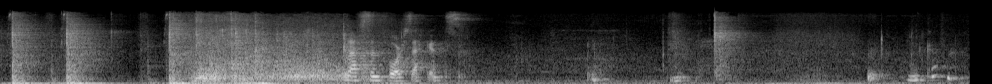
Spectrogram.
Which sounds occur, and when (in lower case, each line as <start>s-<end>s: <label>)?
0.0s-9.7s: mechanisms
0.1s-1.0s: generic impact sounds
1.1s-1.1s: tick
1.3s-1.5s: generic impact sounds
1.6s-4.0s: sliding door
3.4s-4.8s: female speech
4.4s-4.6s: footsteps
5.2s-5.3s: footsteps
5.5s-6.2s: surface contact
5.8s-6.0s: tap
6.6s-6.9s: generic impact sounds
6.7s-7.1s: human sounds
7.1s-7.3s: generic impact sounds
7.7s-8.5s: surface contact
8.7s-8.9s: tap
8.8s-8.9s: tick
9.1s-9.7s: female speech
9.1s-9.3s: generic impact sounds
9.5s-9.6s: generic impact sounds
